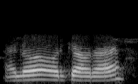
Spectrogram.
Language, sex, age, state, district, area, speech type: Urdu, female, 30-45, Uttar Pradesh, Ghaziabad, rural, conversation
